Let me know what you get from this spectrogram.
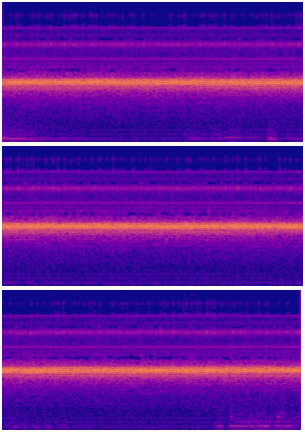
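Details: Unwavering high trill of a mole cricket, droning on at a single pitch, with brief soft low-frequency sounds near the start and end.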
